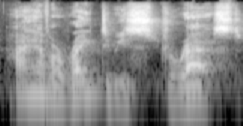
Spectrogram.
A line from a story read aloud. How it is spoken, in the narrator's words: she snapped at them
